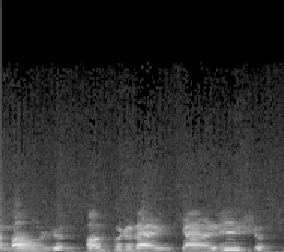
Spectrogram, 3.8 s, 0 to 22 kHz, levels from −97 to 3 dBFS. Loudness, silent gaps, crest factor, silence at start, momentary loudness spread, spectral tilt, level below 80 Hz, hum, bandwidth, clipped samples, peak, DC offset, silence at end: -19 LUFS; none; 16 dB; 0 s; 12 LU; -5 dB/octave; -52 dBFS; none; 9.6 kHz; under 0.1%; -2 dBFS; under 0.1%; 0.1 s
